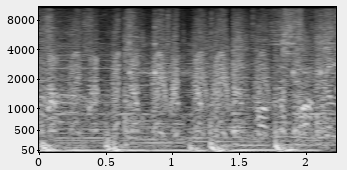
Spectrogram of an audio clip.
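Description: Hip-hop beat with turntable scratching: short record scratches sliding up and down in pitch over a steady bass line and drums.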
